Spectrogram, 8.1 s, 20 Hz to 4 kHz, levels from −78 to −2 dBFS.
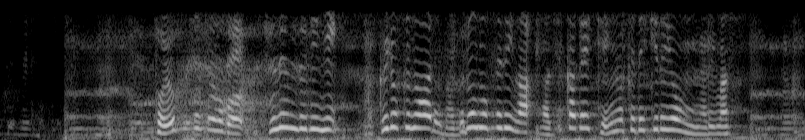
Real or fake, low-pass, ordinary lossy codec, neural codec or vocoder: fake; 3.6 kHz; AAC, 32 kbps; codec, 24 kHz, 1.2 kbps, DualCodec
